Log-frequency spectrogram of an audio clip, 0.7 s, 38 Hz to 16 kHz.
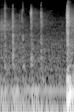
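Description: Computer keyboard keys pressed while entering a value in Mastercam 2024 CNC programming software, a few soft close clicks followed by a louder keystroke for Enter near the end.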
